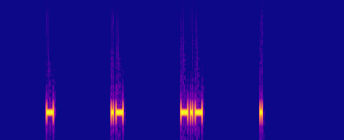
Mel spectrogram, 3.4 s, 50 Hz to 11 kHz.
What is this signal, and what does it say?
Morse code, heard as a keyed tone, about 48 wpm, spaced as for 14 wpm, 700 Hz. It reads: TAKE
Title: 8x Character Spacing - Top 300 Words - 50wpm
